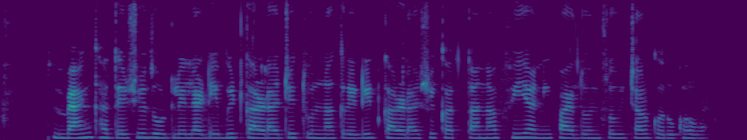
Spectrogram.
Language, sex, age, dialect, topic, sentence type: Marathi, female, 25-30, Southern Konkan, banking, statement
